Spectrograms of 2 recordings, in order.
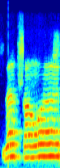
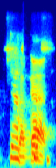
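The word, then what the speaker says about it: زكاة: Rijalul la tulhihim tijaratun wala bay'un 'an dzikrillahi wa iqamis sholati ita'i az-zakah wa ita'iz zakawati. Bukan zakawat, zakat.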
